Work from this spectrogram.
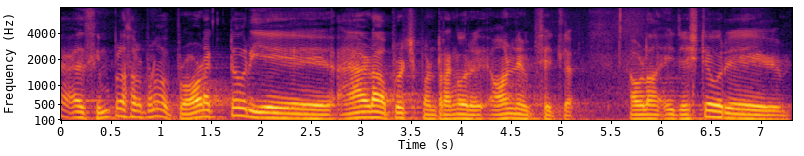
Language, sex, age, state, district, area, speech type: Tamil, male, 18-30, Tamil Nadu, Viluppuram, urban, spontaneous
